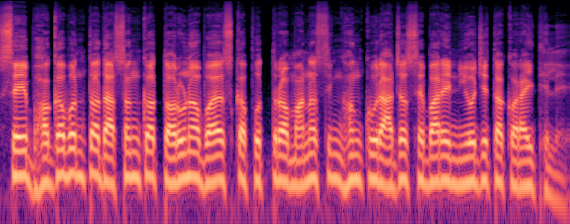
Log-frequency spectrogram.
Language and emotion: Odia, neutral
